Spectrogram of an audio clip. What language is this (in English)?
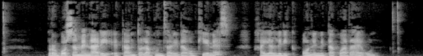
Basque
